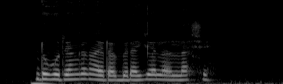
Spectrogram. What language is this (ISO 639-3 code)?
mas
